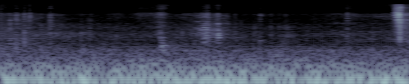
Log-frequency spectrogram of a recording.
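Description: Faint rustle of a picture-book page being turned by hand, over a low steady room hum.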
